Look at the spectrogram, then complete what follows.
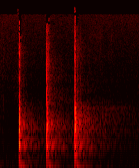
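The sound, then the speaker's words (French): Three sharp knocks on a door, evenly spaced in a quick, steady rhythm, clear, each with a short resonant ring fading after the last one. “Trois coups à la porte.”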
